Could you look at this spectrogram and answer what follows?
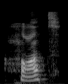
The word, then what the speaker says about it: haute: Haute, am I saying it right? Hot. – I think so.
